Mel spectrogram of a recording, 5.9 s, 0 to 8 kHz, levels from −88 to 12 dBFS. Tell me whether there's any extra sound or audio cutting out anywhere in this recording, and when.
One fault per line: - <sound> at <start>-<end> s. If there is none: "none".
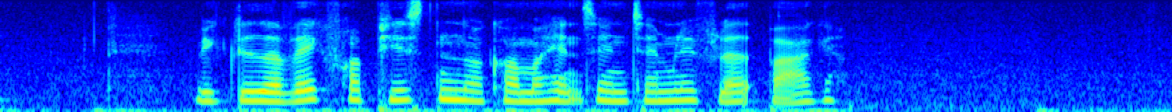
none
